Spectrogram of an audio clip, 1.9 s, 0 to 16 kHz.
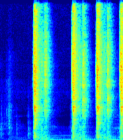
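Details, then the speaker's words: Gottlieb pinball 10-point score reel in test mode after replacing a badly worn coil stop: four crisp even clacks about a third of a second apart, no rattle; normal operation. "Right, you'll remember that noisy 10-point score reel. We'll operate that. That noise is all gone."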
